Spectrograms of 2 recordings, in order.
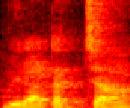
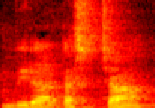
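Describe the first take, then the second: First: The final cluster is a doubled ch. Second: The final cluster has an sh before ch. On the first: The speaker calls it wrong. "అందరు ఏం చేస్తున్నారు" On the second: The speaker calls it right. "షా కింద చావొత్తులు"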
